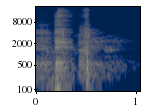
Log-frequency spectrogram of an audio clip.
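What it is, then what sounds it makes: Tight-fitting pistol, barely rattles when shaken. A steel HK P7 pistol is shaken and gives two faint, short, dull clicks with a little high, bright edge before fading to near silence. There is almost no rattle, showing a tight fit.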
